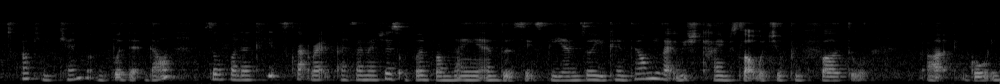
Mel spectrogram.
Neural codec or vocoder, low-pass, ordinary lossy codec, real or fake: none; 7.2 kHz; none; real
